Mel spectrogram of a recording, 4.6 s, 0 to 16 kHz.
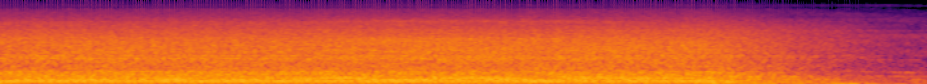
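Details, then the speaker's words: New Holland T7040 tractor after an engine swap, running with good oil pressure. The diesel runs steadily a few seconds, then winds down and stalls; fuel is not getting from the tank to the filter: fuel starvation stall. "Yeah, I'm running out of fuel. I gotta figure out what's going on. She runs, got good oil pressure. We just gotta get the fuel from the tank to the filter."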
